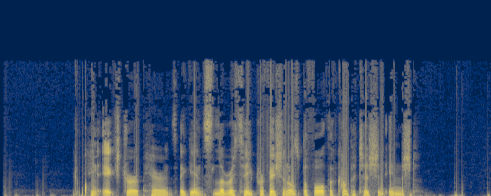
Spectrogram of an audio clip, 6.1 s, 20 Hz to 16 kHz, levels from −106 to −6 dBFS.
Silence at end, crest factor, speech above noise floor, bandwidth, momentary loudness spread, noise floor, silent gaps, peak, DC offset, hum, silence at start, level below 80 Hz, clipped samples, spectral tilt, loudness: 0.45 s; 22 dB; 31 dB; 11.5 kHz; 7 LU; -52 dBFS; none; -2 dBFS; under 0.1%; none; 0.95 s; -46 dBFS; under 0.1%; -6 dB/octave; -22 LUFS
